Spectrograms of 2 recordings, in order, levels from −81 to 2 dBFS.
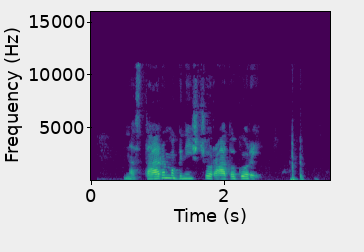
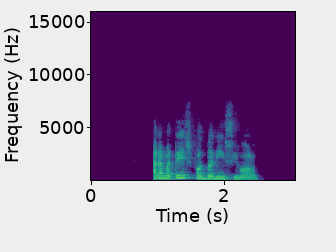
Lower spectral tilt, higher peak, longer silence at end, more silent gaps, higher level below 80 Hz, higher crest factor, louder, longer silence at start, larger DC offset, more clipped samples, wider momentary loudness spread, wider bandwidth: second, -5.5 dB/octave vs -7.5 dB/octave; second, -10 dBFS vs -6 dBFS; second, 0.4 s vs 0.55 s; neither; first, -48 dBFS vs -68 dBFS; about the same, 20 dB vs 20 dB; second, -28 LUFS vs -25 LUFS; second, 0.5 s vs 0.9 s; neither; neither; first, 14 LU vs 8 LU; first, 11.5 kHz vs 7.4 kHz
